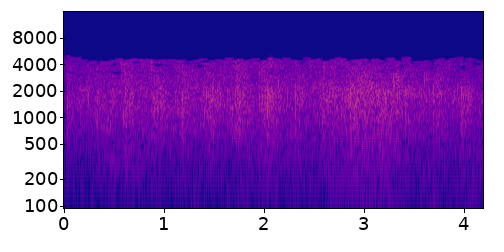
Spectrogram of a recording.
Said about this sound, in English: That reminds me of something. That applause triggered a memory.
